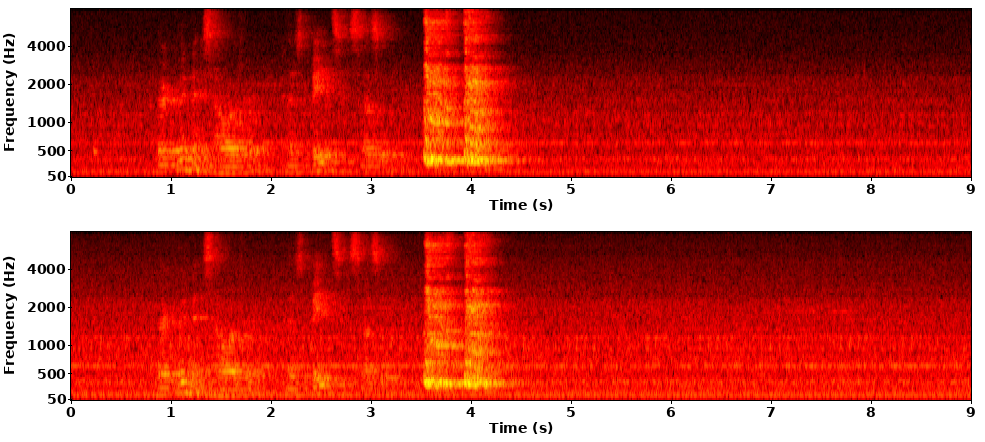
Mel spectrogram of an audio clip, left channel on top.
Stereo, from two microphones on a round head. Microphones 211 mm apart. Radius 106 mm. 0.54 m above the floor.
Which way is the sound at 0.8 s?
15° left (ahead or behind).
